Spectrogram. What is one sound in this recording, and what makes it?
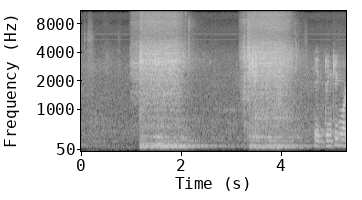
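Water gushes from a tap and splashes into a metal sink.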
